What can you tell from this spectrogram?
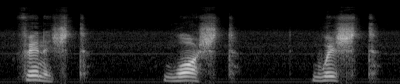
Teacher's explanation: Cuando el verbo termina en SH, la terminación suena T.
